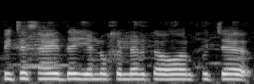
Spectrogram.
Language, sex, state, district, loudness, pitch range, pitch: Hindi, female, Rajasthan, Bikaner, -12 LUFS, 240-255 Hz, 245 Hz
